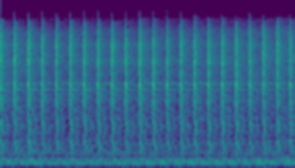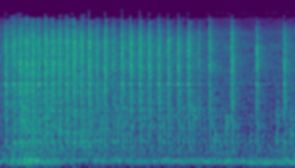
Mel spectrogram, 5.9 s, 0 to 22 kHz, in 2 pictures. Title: 1992 Formula 350 Rod Knock?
